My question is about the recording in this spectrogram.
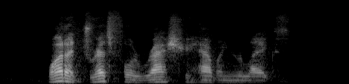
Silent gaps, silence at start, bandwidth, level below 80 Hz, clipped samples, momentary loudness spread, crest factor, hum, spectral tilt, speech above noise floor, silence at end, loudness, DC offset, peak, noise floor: none; 0.5 s; 14 kHz; -74 dBFS; under 0.1%; 15 LU; 24 dB; none; -4 dB/octave; 46 dB; 0.6 s; -30 LUFS; under 0.1%; -8 dBFS; -77 dBFS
